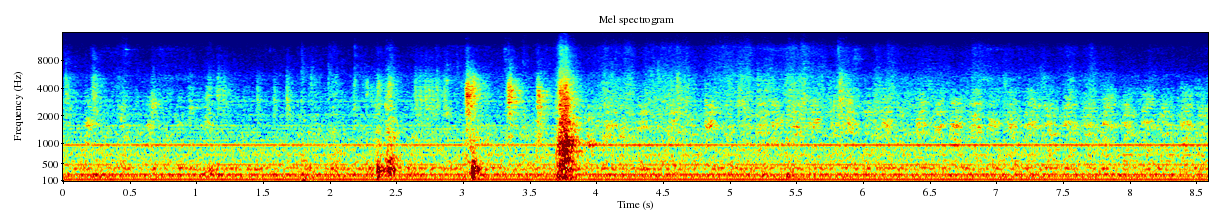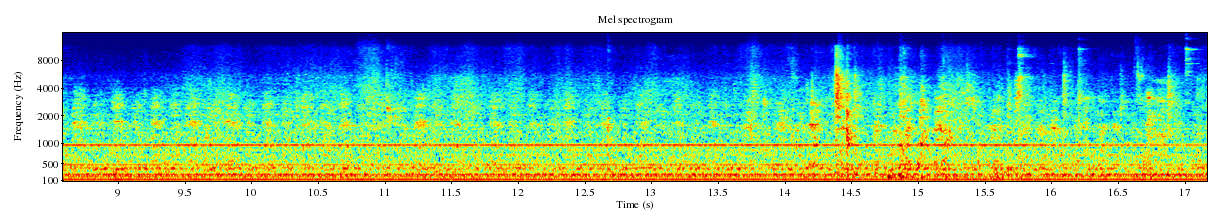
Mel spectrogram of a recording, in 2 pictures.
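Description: A dog panting and moving about close by, with a few short knocks about two to four seconds in and again around fourteen seconds. A steady low hum runs underneath.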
